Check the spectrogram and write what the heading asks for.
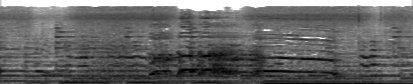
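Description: A rooster crowing once, starting about a second and a half in and lasting about two seconds, its long final note falling away at the end. Background music plays underneath throughout.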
